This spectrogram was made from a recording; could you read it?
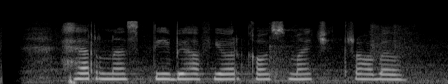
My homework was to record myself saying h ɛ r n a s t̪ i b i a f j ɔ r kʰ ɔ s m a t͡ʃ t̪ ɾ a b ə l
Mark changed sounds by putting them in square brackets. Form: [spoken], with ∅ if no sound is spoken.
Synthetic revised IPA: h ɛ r n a s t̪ i b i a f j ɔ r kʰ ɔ s m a t͡ʃ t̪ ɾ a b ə l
